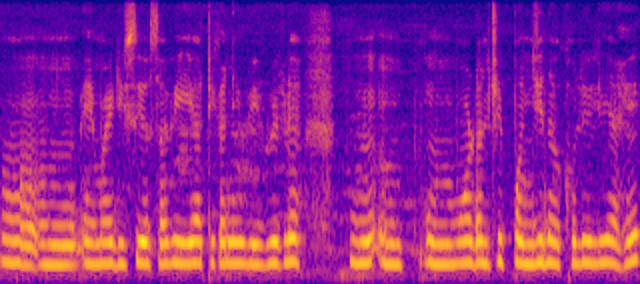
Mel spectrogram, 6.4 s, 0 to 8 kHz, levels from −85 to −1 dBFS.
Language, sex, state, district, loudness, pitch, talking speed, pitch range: Marathi, male, Maharashtra, Washim, -16 LUFS, 225 Hz, 130 wpm, 220-230 Hz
